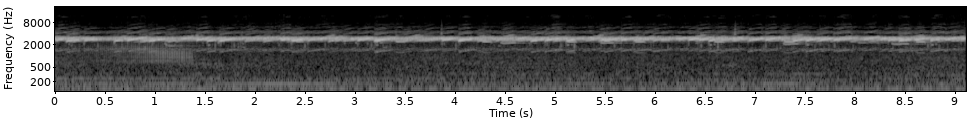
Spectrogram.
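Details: Early-spring night at a frog pond: spring peepers in a dense, shrill chorus, peeps overlapping into a continuous high ring, faint low hum underneath and a brief lower rasp in the first seconds.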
